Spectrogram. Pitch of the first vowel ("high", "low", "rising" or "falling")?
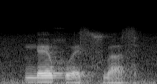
high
